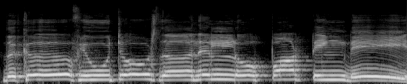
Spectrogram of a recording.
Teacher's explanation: unaccented comes first, accented second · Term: iambic pentameter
